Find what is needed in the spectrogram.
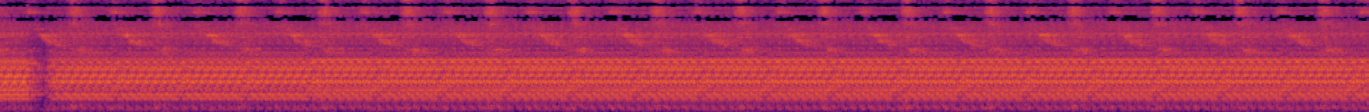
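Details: Brief knock, then continuous loud electronic droning with repeating pulses: MRI scanner noise inside the scan room during a tibia/fibula (lower leg) test scan with a GE high-definition lower extremity coil, controlled environment.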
